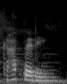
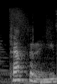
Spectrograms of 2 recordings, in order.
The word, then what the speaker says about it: catering: catering or oh catering in italy they say catering catherine because they because because cats make the food i hope not that's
